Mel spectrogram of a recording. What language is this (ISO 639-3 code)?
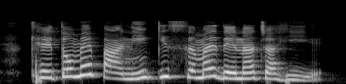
hin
